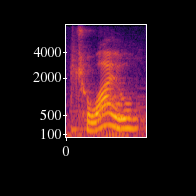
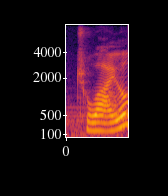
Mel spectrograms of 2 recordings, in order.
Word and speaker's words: 좋아요: For example, 좋아요. 좋아요 means I like. The hieut there is silent and it is pronounced as 좋아.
